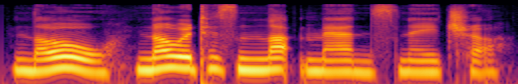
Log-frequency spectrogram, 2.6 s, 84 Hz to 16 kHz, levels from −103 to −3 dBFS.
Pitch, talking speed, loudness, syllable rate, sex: 200 Hz, 160 wpm, -14 LUFS, 3.8 syllables/s, female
